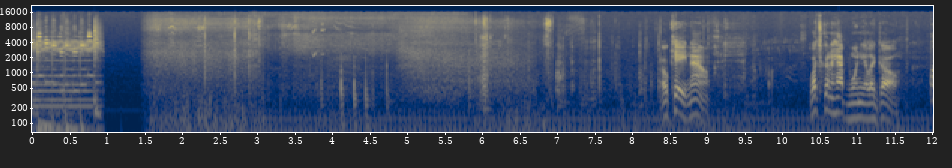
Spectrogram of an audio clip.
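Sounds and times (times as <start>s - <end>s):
outdoor background hiss: 1.0s - 12.0s
boy blowing into a balloon: 1.5s - 8.1s.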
